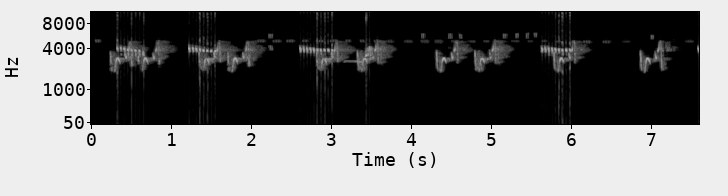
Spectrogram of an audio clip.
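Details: Male and female prinia, known locally as prenjak kepala merah, singing lively as a lure for flocking birds: bursts of bright chirped notes, sharp and slurred, in clusters about every second, over a thin steady high tone.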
